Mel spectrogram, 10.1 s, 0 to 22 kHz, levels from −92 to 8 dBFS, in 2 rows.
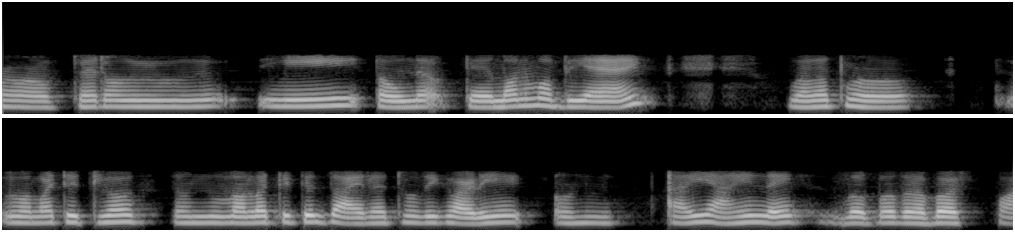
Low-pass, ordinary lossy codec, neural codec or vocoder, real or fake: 3.6 kHz; none; codec, 16 kHz, 0.5 kbps, FunCodec, trained on LibriTTS, 25 frames a second; fake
